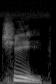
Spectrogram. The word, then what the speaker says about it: qi: It's called qi. How many have heard of qi? It's spelled funny, Q-I, qi.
